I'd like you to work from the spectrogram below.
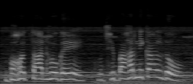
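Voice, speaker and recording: A woman's voice: mid-range voice, slow, muffled recording, over music, natural voice. A woman voicing an eerie, demanding female ghost of an old well in a horror cartoon. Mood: pleading, eerie. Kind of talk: Hindi horror cartoon voice acting.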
